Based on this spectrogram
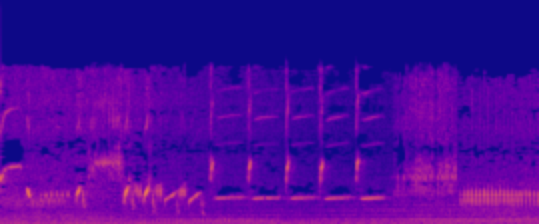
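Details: Canary song for young canaries in training: scattered chirped descending notes, a steady high whistle with clicks, ending in a brief buzzy trill.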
